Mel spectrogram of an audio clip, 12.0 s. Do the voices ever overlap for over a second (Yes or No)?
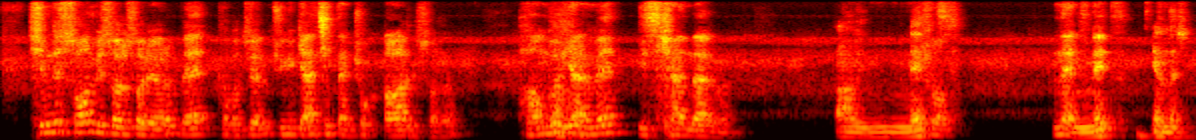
No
